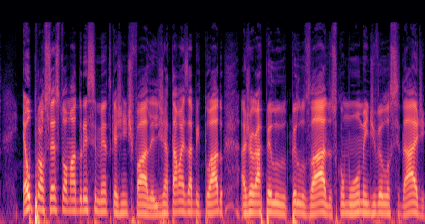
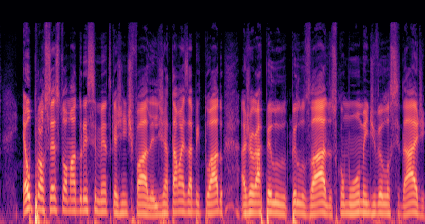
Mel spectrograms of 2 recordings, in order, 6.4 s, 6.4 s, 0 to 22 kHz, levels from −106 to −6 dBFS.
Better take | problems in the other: neither | none

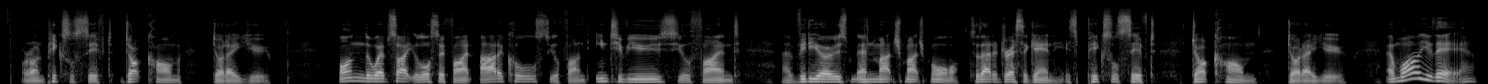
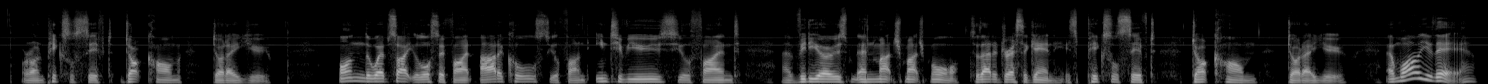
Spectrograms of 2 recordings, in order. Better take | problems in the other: first | high-pitched whine; faint; throughout; 2.5 kHz, 30 dB below the speech

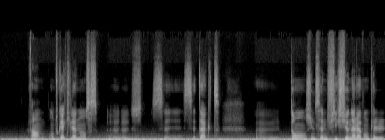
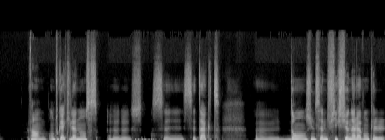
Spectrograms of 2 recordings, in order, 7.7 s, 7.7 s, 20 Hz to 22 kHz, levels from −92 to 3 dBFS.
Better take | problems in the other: second | wind noise on the microphone; occasional gusts; 15 dB below the speech

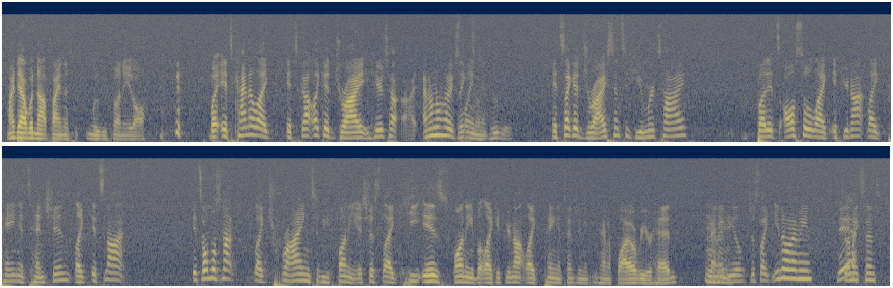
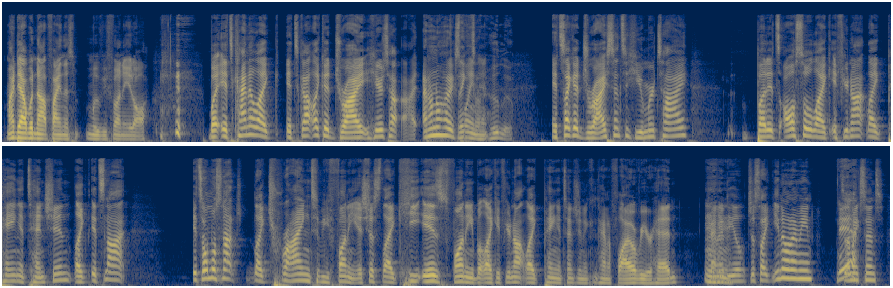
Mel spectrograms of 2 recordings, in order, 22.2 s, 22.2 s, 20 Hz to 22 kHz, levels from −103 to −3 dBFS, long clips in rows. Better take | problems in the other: second | hiss; loud; throughout; 10 dB below the speech

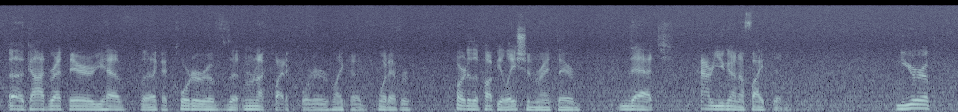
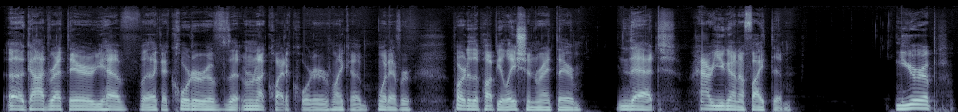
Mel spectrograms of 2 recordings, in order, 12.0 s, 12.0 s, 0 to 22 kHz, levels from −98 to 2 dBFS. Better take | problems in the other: second | hiss; loud; throughout; 6 dB below the speech

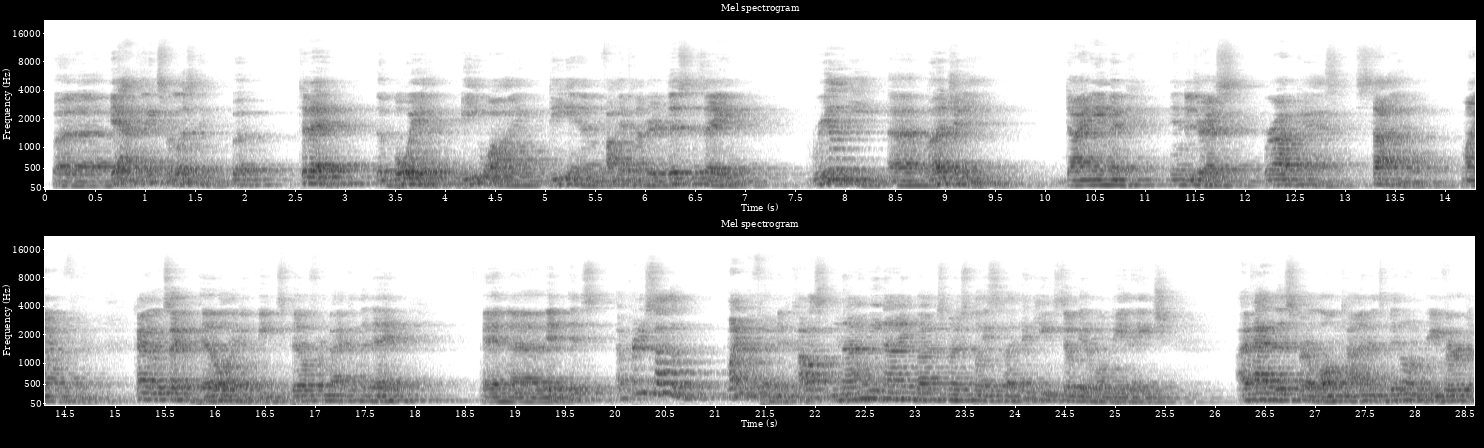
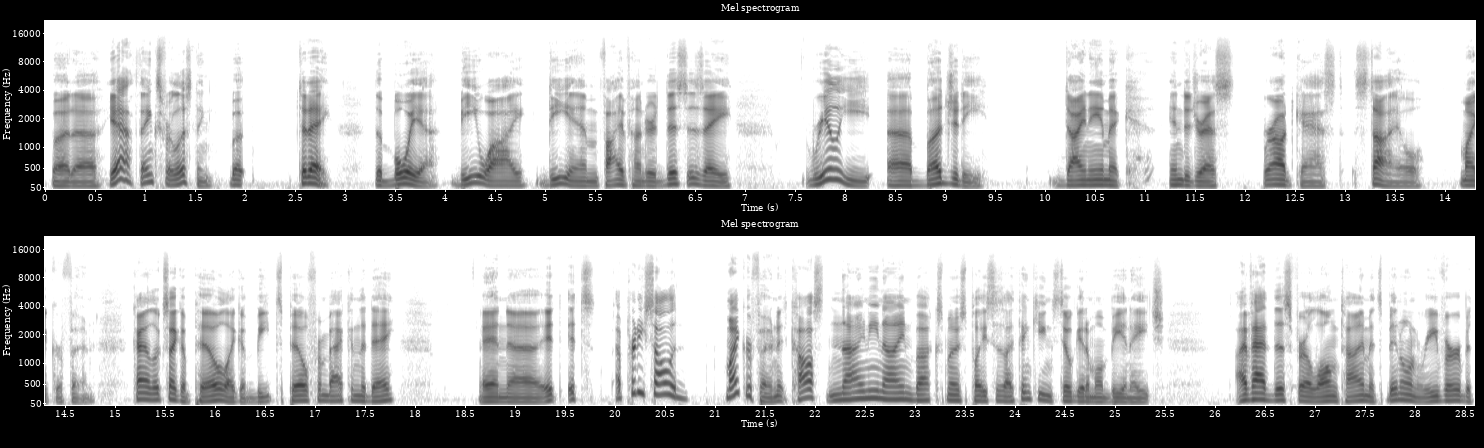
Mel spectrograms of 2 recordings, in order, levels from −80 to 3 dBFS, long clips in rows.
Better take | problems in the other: second | off-mic speech; far // room echo; noticeable; dies away in 1.2 s

